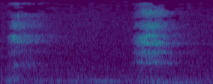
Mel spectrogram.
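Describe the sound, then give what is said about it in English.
Deep breaths are drawn audibly. A short airy breath comes first, then a longer, louder inhale, soft and breathy, with no words spoken. “You can take a deep breath.”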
